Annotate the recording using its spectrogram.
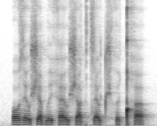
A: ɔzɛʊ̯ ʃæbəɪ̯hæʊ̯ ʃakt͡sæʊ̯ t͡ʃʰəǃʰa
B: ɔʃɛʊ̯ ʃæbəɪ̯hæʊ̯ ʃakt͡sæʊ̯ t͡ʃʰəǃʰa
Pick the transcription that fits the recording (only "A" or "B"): A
